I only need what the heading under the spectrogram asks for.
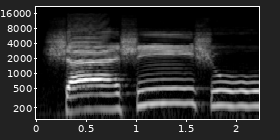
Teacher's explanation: huruf Sya keluar dengan menyentuhkan Tengah lidah kita dengan langit-langit diucapkan mengalir udaranya dan mengalir pula nafasnya bahkan ketika melafalkannya menyebar nafas dan udaranya yang disebut dengan tafasyi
